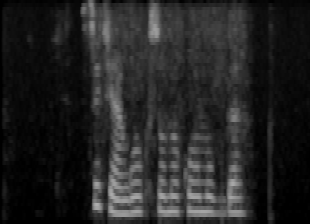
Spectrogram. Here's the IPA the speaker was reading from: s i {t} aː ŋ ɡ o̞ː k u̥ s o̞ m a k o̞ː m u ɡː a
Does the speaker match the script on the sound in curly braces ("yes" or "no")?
no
